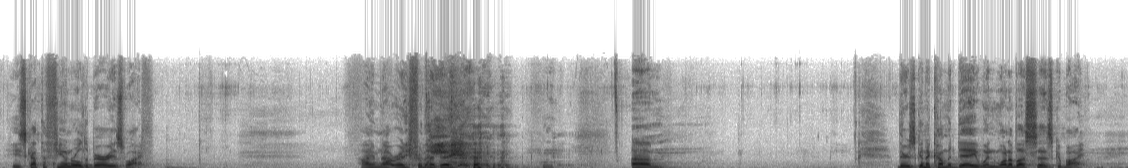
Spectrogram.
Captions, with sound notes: he's got the funeral to bury his wife. I am not ready for that day. (laughs) There's gonna come a day when one of us says goodbye.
